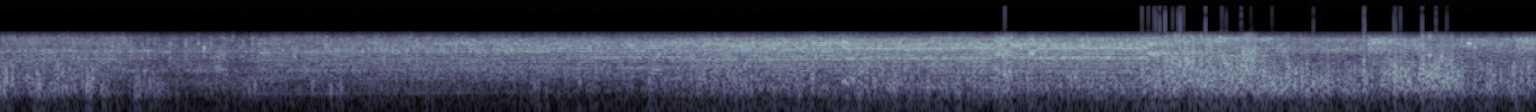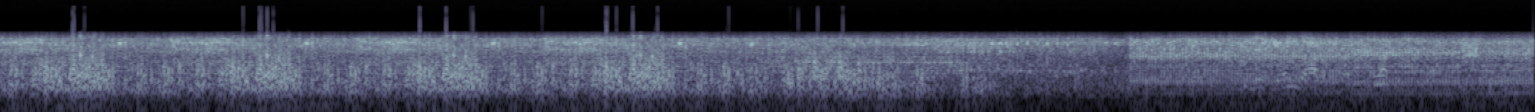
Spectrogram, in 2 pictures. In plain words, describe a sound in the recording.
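A motorcycle engine drones steadily up close.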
